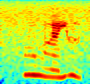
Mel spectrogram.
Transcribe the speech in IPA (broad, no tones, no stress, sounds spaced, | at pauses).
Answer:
l u l ɛ j ɨ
